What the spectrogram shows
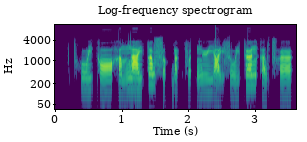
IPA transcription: t̪ʰ uː˨˧ j k ɔː˨ h ɐ˨˥ m n̪ aː˥ j t̪ ɐ˥ w s ʊ˨˥ k̚ j ɐ˥ k̚ f ɵ˨ t̚ ŋ yː˧ j aː˨˩ j s uː˨˥ j t̪ œː˥ n k ɐ˨ w t͡sʰ œː˧

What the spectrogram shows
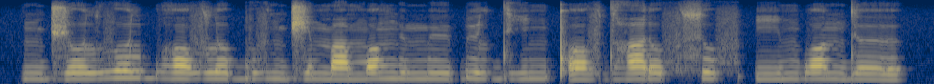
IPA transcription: n d͡ʒ o l v o l bʱ ɔ v l o b u v n d͡ʒ ɪ m ɑ m ɔ ŋ ʉ m ʉ ɓ ʉ l dʱ i ŋ pʼ ɔ v dʱ ɑ ɾ o f s u f ʔ i m b ɔ n d ɵ

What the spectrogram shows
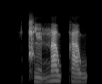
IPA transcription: t͡ɕ ẽ˨˩ n̪ a˦ w k a˧ w

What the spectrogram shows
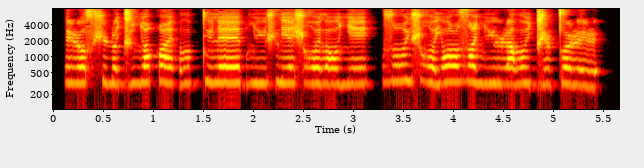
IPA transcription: e ɭ ɔ s ʃ œ ɳ ɔ d͡ʑ i ʎ ɔ qʷ ɛ | lˠ y b t̪ y l ɛː b ʎ yː ʃ lʲ ɛː ʃ ʁʷ œ l ɔː ʎ e | zˤ yː ʃ ʁʷ ə j ɔː zˤ i ʎ yː ɭ a lˠ y d͡ʑ ɔ ɭ t̪ ɔ ɭ e ɭ

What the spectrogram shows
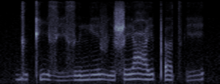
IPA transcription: ɡ ɨ˧˩ kʼ i˧˩ z e̤˩ z ɨ˩ nʲ e˨˦ v i˩ ʂ e˨˦ ʕ e˨˦ pʼ ɐ˧˩ t͡sʼ e̤˨˦

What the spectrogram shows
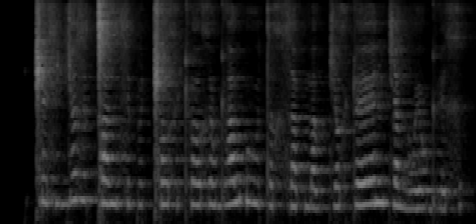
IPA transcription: ǁ ɪ s ə ɟ ʌ z ə ǀ a n s ɪ p ø ǁ ʌ x ɪ ʈʰ ʌː x ə w ɖʱ a w ʔ uː t ʌ x s a p m a w c ʌ x ʈ ɛː n c a n w ø w ɖʱ ɪ x

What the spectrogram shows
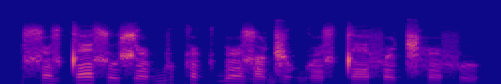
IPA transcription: s ə˞ z t ɛ s u ɕ ə˞ b u k ə˞ k ɠ ə˞ z ɔ ɖ͡ʐ u ɡʷ ə˞ s t ɛ f ə˞ ʈ͡ʂʰ ə˞ f u

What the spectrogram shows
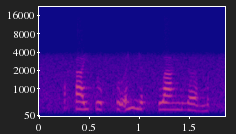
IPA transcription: x a˧ j ɗ u˨˩ p̚ x ṵ˧˥ ə̯ ɲ ə˨˩ t̚ h w a˧ ŋ z ə˧˩˨ m

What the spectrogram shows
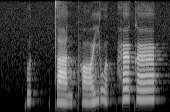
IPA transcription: kʷ ɪ˧ k̚ | t̪ aː˨ n pʰ ɔː˨˥ j w ʊ˨˥ k̚ h œː˥ k œː˥

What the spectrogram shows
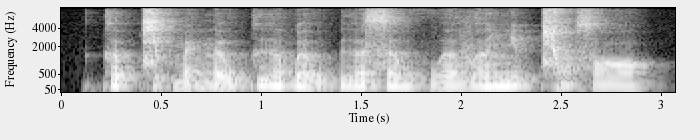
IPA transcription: k ə˦˥ p̚ t͡ɕ ə˨˩ p̚ m ɛ̰˧˨ n ə̰˧˥ w k ɨ˧ ə̯ ɓ ə˨˩ w ʔ ɨ˧ ə̯ s ə˧ w h w əː˨˩ v əː˧ ɲ e˦˥ p̚ t͡ɕ ɔ̰˧˨ m s ɔ˨˩

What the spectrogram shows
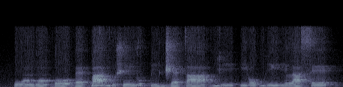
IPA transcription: w ɔ̃˨ ɡ͡b ɔ̃˨ k o˨ | ɛ˨ k͡p a˧ ɡ u˨ ʃ ĩ˨˦ d u˦˨ k͡p i˨ d͡ʒ ɛ˧ t a˦ | ɡ i˦ | j o˧ b i˧ j i˨ l a˨˦ s e˦

